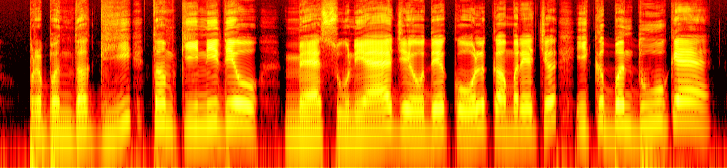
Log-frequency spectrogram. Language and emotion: Dogri, fearful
